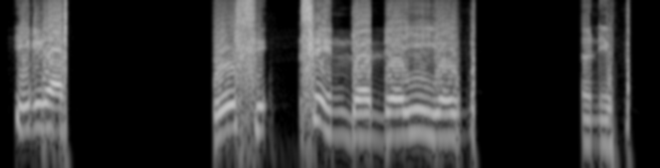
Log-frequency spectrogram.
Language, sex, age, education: Yoruba, male, 15-29, tertiary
